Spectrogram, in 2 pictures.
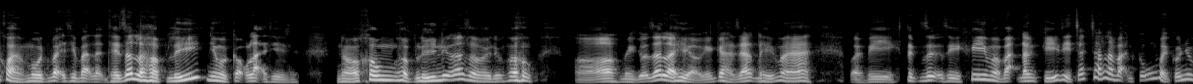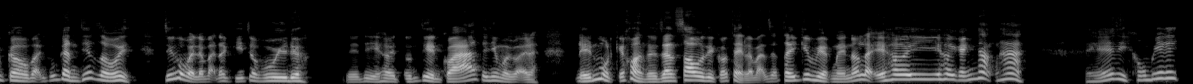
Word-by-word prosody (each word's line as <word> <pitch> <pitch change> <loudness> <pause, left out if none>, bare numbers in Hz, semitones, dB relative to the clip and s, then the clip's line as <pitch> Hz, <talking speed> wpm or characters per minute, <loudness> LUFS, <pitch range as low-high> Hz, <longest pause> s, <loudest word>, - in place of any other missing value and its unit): khoản 140 0 +4
một 150 -2 +3
vậy 155 -3 +3
thì 155 - -2
bạn 145 -1 +1
lại - - -3
thấy 140 0 +3
rất 240 - +7
là 190 - +10
hợp 160 -4 +6
lý, 200 - +5
nhưng 185 -4 +2
mà 150 - +4
cộng 140 - -1
lại 150 -5 +3
thì 120 -3 -6 0.5
nó 135 +1 +3
không 205 +1 +4
hợp 165 -7 +2
lý 155 +4 +5
nữa 210 +5 +3
rồi, 145 -7 +1
đúng 140 +2 -5
không? 185 -2 +4 0.4
Ờ, 125 +7 0
mình 125 -2 -6
cũng 140 +1 0
rất 210 +5 +5
là - - +9
hiểu 165 -4 +2
cái 120 - -4
cảm 170 -10 +1
giác 145 +3 +3
đấy 140 -1 -3
mà, 155 -3 +1 0.4
bởi 105 - -6
vì 120 0 -5
thực 165 - -2
sự 195 -6 +1
thì 145 -2 -2
khi 230 - 0
mà 185 -3 +1
bạn 150 0 -1
đăng 160 0 +1
ký 145 +3 0
thì - - -1
chắc 235 +2 -5
chắn 245 - -1
là 245 - +2
bạn 200 -9 -2
cũng 245 +8 -7
phải - - 0
có 175 - -5
nhu 230 +3 -3
cầu, 170 -4 0
bạn 150 0 -7
cũng 200 +3 -11
cần 205 -8 -1
thiết 275 - -6
rồi, 180 -2 0 0.4
chứ 230 +4 -4
không 255 - -1
phải - - +1
là 120 - -5
bạn 130 - -10
đăng 155 +1 -7
ký 145 - -8
cho 170 - -3
vui 160 +1 0
được 155 -8 -2 0.3
thế 115 0 -10
thì 130 -4 -7
hơi 140 +1 -5
tốn 135 +3 -11
tiền 155 -9 -1
quá. 135 - +2
Thế 185 - -5
nhưng 180 - -5
mà, 130 - -4
gọi 120 -1 -5
là, 110 - -8 0.4
đến 150 +10 -1
một 245 - -2
cái 175 - -5
khoảng 140 -7 0
thời 130 - -3
gian 160 +4 +2
sau 195 0 +3
thì 165 - -2
có 155 +1 -5
thể - - 0
là 100 - -5
bạn - - -8
sẽ 140 - -10
thấy 180 +1 +1
cái 235 - -3
việc 160 -9 -1
này 130 0 -5
nó 185 +6 -2
lại 215 -5 0
hơi 230 +3 -1
hơi 235 -2 -2
gánh 210 +5 -3
nặng 285 -10 -3
ha? 255 -1 -1 0.6
Thế 145 - -8
thì 225 -5 -6
không 200 +2 -10
biết 270 +4 -4
ấy, 290 -1 -5
165 Hz, 275 wpm, -21 LUFS, 140-205 Hz, 0.6 s, là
